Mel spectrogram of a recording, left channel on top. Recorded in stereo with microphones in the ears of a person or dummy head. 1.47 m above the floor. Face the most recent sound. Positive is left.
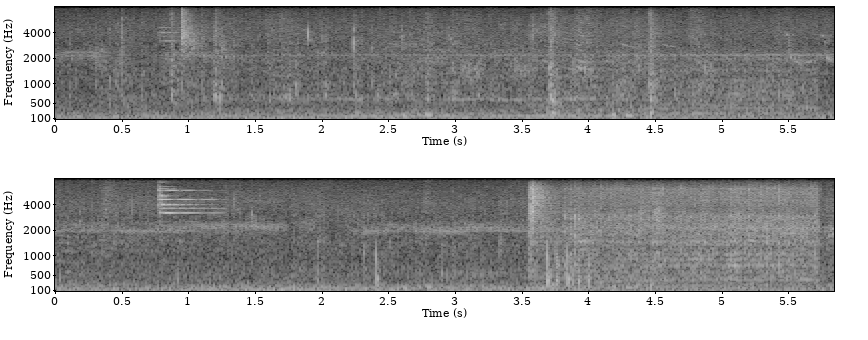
turn(degrees=-65)  # may be behind; listen again after turning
